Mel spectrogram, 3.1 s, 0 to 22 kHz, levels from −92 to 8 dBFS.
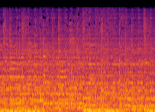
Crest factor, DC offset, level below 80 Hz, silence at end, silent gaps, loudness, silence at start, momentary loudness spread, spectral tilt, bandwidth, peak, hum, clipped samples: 10 dB; under 0.1%; -16 dBFS; 0 s; none; -13 LUFS; 0 s; 2 LU; -5.5 dB/octave; 16 kHz; 0 dBFS; none; under 0.1%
